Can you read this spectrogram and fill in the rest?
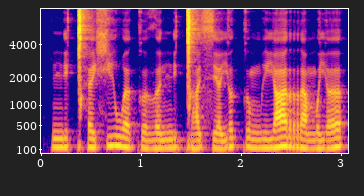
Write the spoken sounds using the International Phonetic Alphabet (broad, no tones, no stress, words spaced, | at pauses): nʲeǀʰɛɕi wɜkɵðə nʲeɡ͡ǀasʲajə kɵmija raməjɜ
